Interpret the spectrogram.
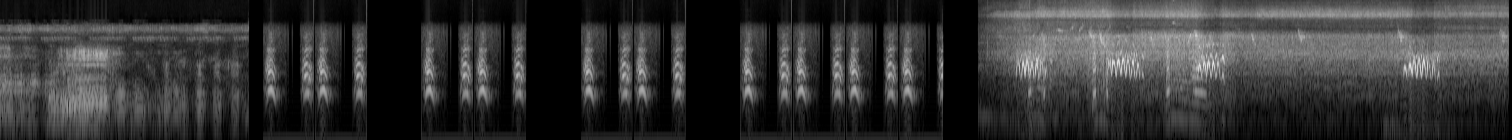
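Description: A hippopotamus calling with its mouth wide open, the call rising in pitch about a second in. Then a small dog barks in quick clusters of three or four high yaps, again and again for about ten seconds. After that comes a steady hiss with four short, louder calls.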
